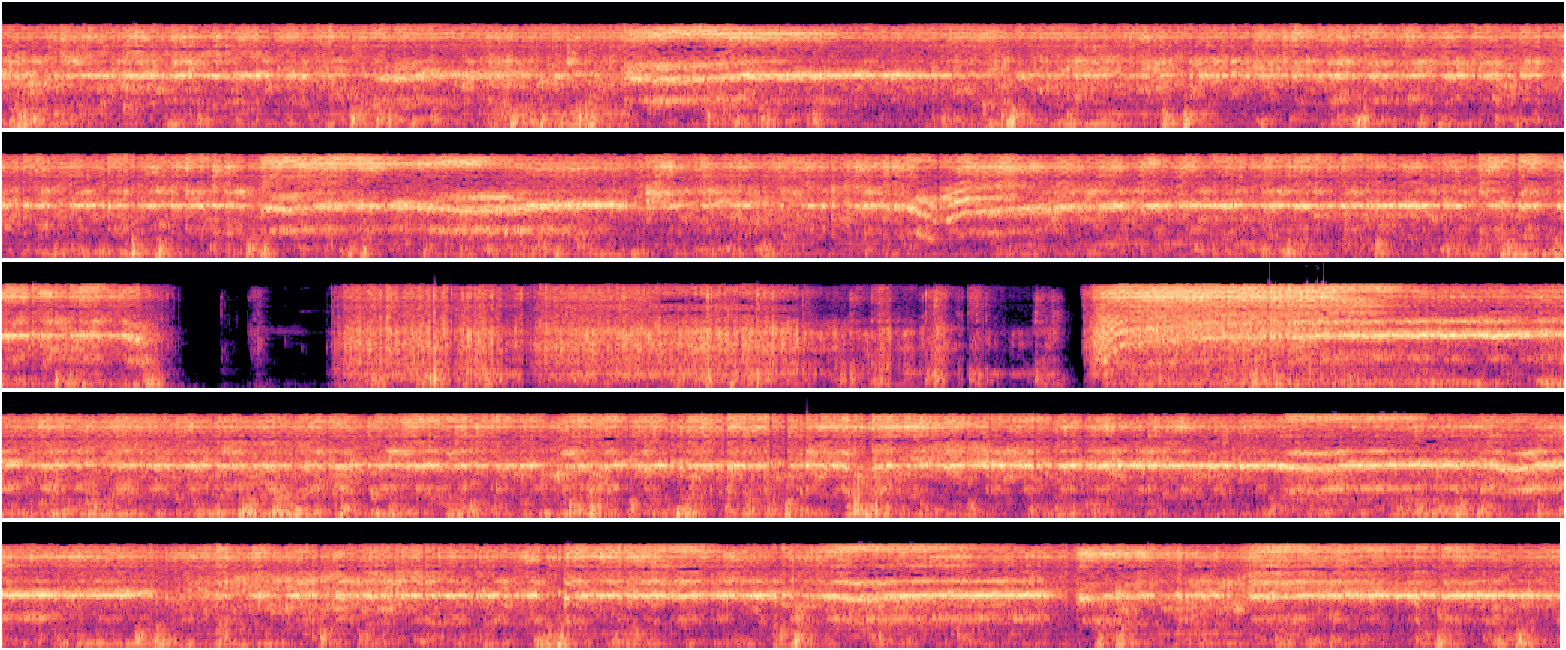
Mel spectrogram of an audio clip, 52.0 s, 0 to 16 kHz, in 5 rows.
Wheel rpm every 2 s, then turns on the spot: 230, 230, 230, 230, 230, 230, 220, 220, 200, 230, 150, 20, 20, 40, 210, 230, 230, 230, 230, 230, 230, 230, 230, 230, 230, 230.
22-26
